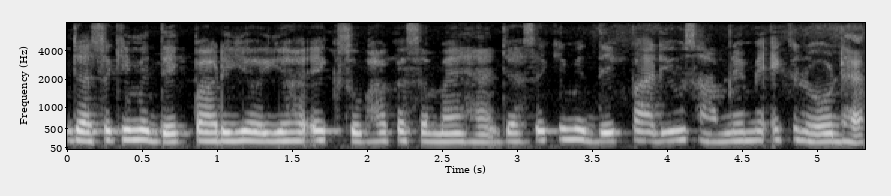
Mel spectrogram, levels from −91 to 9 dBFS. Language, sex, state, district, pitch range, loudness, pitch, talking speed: Hindi, female, Bihar, Katihar, 200-220 Hz, -15 LUFS, 205 Hz, 315 wpm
